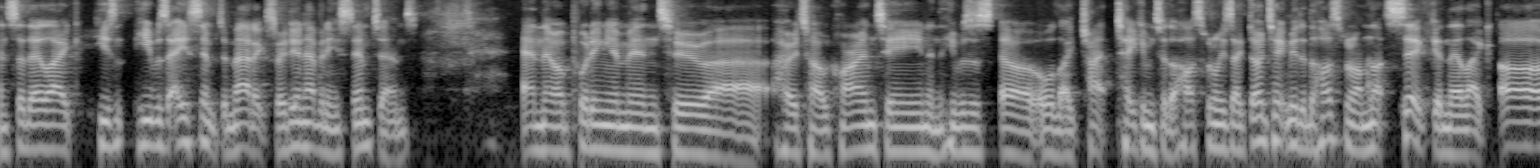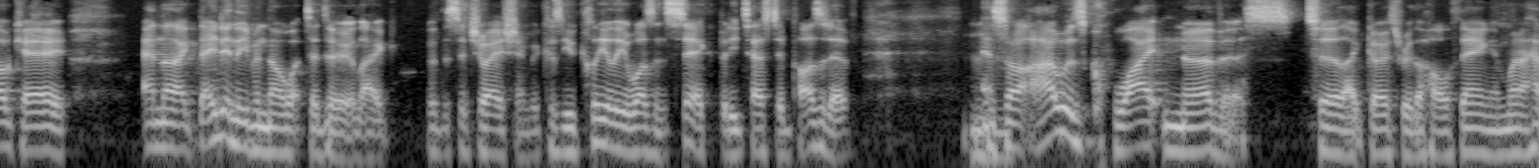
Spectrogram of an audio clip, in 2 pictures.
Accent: Australia; But me as an Australian citizen, I had to apply to leave.

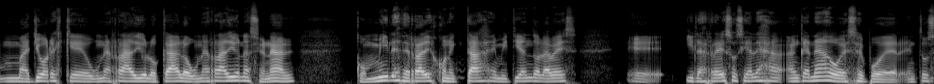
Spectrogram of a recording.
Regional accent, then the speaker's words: Puerto La Cruz, Anzoátegui, Venezuela; empezando la universidad además, en mi ciudad natal, Puerto La Cruz, en Venezuela.

